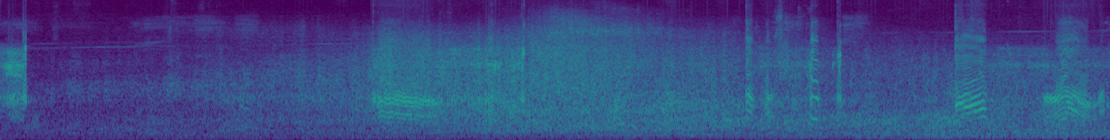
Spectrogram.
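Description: Red Arrows RAF jets flying the Python formation overhead, a broad continuous roar that swells louder partway through, with a commentator talking over it throughout.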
